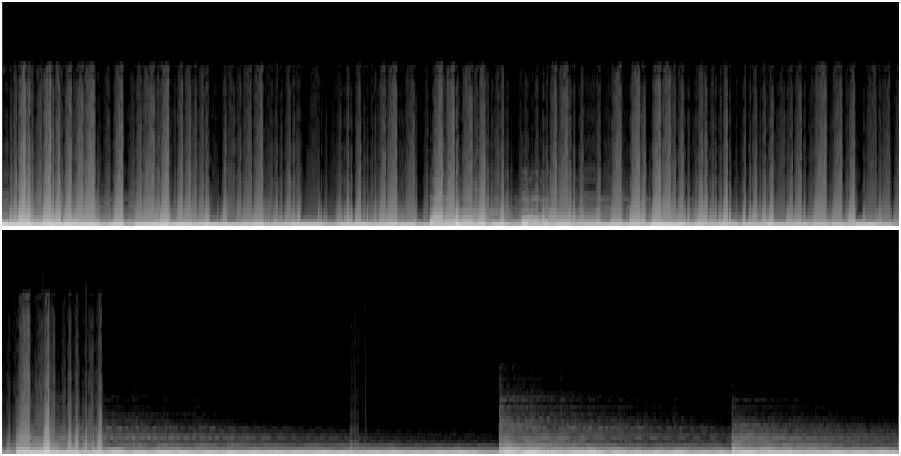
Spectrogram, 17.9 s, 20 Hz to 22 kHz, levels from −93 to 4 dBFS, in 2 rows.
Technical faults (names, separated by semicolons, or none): robotic sound from repeated short buffers; short stall from a late packet; short concealed packet loss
